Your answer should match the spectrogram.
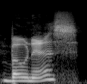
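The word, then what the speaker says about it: Bo'ness: has a longer name they call it bonus but the name is actually burrow stewness oh bro okay yeah yeah so it's b-o apostrophe it's on the south side yeah ness but yeah when i when i say bonus just think burrow stewness okay that's i can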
